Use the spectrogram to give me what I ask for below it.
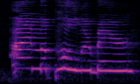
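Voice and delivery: excited animal line. Acted. Voicing the book's animal line.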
